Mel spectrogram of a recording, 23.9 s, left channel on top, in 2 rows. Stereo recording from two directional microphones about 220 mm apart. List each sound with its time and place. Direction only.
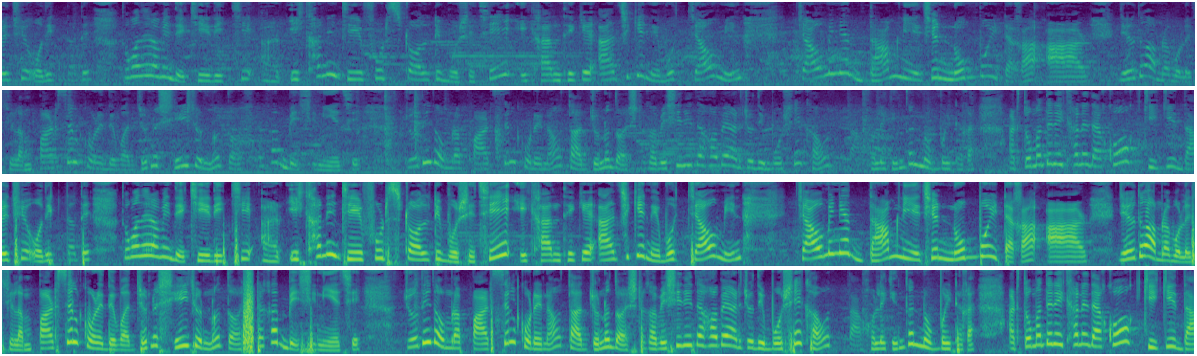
0.0 s a woman's voice: 45° right (ahead or behind)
